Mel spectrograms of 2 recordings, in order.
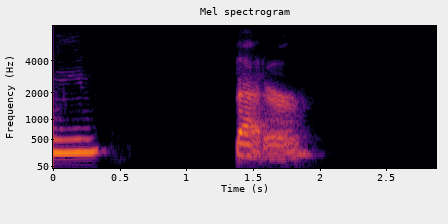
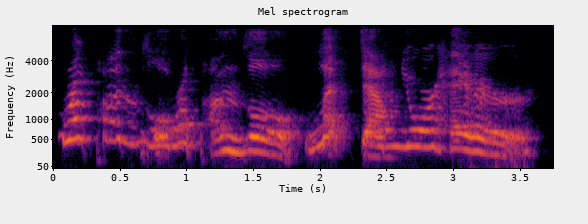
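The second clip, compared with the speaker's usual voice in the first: witch calling; 6 semitones higher than usual. A narrator's reading. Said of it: "he heard her call out".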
